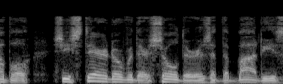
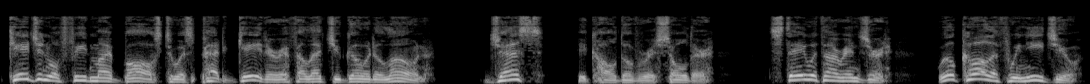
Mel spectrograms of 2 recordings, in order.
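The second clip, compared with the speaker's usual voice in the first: lightly voiced gruff soldier, higher than narration; 6 semitones higher than usual. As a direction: joke darkly, then bark orders. Marcus refuses to let her go.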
